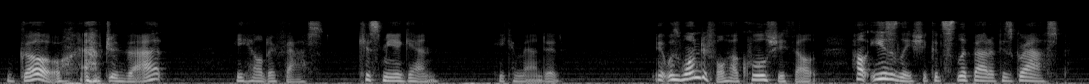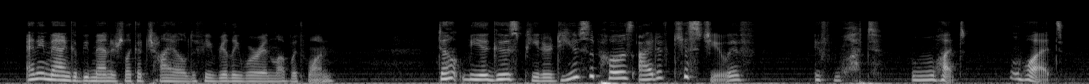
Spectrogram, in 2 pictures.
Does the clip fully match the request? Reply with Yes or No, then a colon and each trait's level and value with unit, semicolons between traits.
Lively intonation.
Yes: wide, 7.0 semitones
